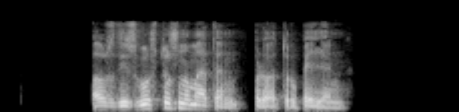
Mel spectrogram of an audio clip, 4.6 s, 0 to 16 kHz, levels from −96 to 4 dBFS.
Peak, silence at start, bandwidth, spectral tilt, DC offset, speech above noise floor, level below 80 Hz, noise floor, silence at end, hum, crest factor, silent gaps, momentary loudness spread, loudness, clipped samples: 0 dBFS; 0.95 s; 7.8 kHz; -6.5 dB/octave; under 0.1%; over 75 dB; -58 dBFS; under -90 dBFS; 1.15 s; none; 16 dB; 2.49-2.53 s; 7 LU; -16 LUFS; under 0.1%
